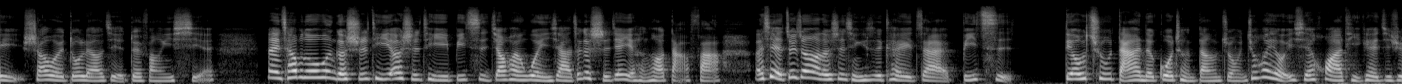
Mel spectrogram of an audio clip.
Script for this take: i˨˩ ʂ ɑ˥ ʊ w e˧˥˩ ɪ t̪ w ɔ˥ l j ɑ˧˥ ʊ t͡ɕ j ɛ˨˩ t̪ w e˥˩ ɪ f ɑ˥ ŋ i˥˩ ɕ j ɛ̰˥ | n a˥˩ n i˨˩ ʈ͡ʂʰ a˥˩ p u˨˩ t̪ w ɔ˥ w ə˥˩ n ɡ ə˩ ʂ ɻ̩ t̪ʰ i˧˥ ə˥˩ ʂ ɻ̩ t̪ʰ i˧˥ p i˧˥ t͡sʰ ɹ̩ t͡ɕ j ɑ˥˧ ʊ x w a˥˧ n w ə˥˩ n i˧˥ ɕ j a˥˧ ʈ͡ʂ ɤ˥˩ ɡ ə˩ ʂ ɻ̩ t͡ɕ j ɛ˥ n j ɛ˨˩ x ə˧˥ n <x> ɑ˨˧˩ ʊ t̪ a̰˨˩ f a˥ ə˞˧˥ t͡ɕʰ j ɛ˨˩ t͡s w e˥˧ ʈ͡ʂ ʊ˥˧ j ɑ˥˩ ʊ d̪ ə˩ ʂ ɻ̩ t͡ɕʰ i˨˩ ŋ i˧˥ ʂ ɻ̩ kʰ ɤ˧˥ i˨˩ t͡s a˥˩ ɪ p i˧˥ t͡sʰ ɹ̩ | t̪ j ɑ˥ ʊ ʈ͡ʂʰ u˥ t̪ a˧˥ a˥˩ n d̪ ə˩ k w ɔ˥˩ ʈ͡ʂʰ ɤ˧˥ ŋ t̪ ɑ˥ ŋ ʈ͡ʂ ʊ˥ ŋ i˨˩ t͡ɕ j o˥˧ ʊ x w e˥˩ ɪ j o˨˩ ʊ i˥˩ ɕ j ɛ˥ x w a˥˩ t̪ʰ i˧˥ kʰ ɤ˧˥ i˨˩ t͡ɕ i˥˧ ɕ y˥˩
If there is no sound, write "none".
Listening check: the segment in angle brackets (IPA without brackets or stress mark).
x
